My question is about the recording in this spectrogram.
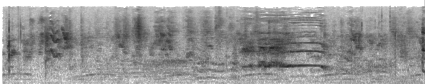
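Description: Domestic fowl calling: a run of short, sharp clucks, with one longer pitched call lasting about a second near the middle.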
